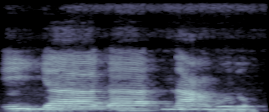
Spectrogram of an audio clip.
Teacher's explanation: اس میں پہلے ترجمہ تجوید کے حوالے سے میں آپ کو بتا دوں، إياك بعض بندے پڑھ دیتے ہیں اس کو إياك، اس کو لمبا کر کے پڑھتے ہیں، کاف کو لمبا کر دیتے ہیں، حالانکہ کاف کے اوپر زبر ہے، زبر زیر پہ اس کو لمبا نہیں کرنا۔ إياك نعبد، اور نہ ہی یہاں پہ جھٹکا مارنا إياك نعبد وإياك، اس طرح بھی پڑھنا یہ غلط ہے۔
